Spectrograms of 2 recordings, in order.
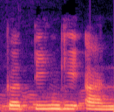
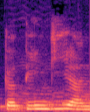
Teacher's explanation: pemunculan bunyi y pada kata ketinggian tepian dan penantian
